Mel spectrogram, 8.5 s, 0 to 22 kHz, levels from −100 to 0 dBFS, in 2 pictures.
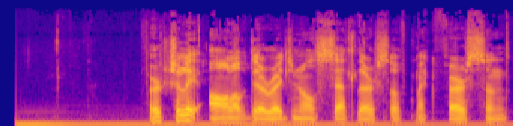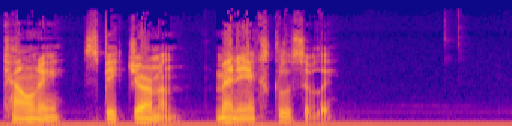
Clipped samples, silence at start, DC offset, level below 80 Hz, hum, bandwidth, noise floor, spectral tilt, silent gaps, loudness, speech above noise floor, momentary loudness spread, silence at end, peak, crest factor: under 0.1%; 0.1 s; under 0.1%; -36 dBFS; none; 16.5 kHz; -45 dBFS; -3.5 dB/octave; none; -18 LUFS; 27 dB; 19 LU; 1.4 s; 0 dBFS; 20 dB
